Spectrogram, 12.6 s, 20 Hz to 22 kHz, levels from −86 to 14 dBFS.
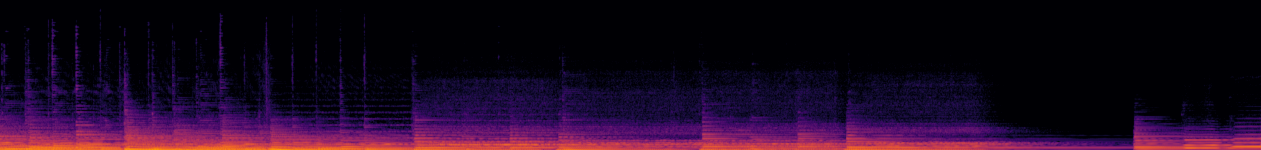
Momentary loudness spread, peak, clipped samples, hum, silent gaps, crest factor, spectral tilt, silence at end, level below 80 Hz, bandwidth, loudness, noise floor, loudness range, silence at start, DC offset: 15 LU; -2 dBFS; under 0.1%; none; none; 18 dB; -10 dB/octave; 0 s; -36 dBFS; 6 kHz; -20 LUFS; -47 dBFS; 12 LU; 0 s; under 0.1%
